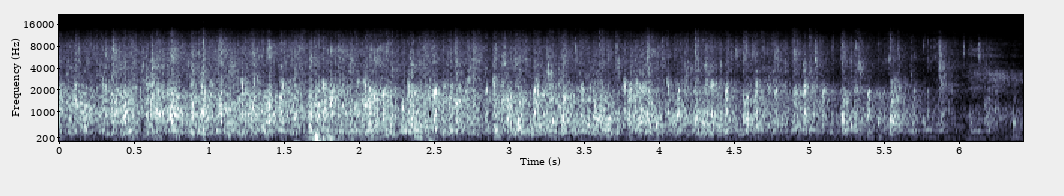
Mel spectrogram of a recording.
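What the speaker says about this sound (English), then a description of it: "Please join me in giving a round of applause for our recipients of the Membership Award" An audience at the Utah Safety Council annual meeting and awards applauds Membership Award recipients, with steady, dense clapping from many hands that tapers off near the end.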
